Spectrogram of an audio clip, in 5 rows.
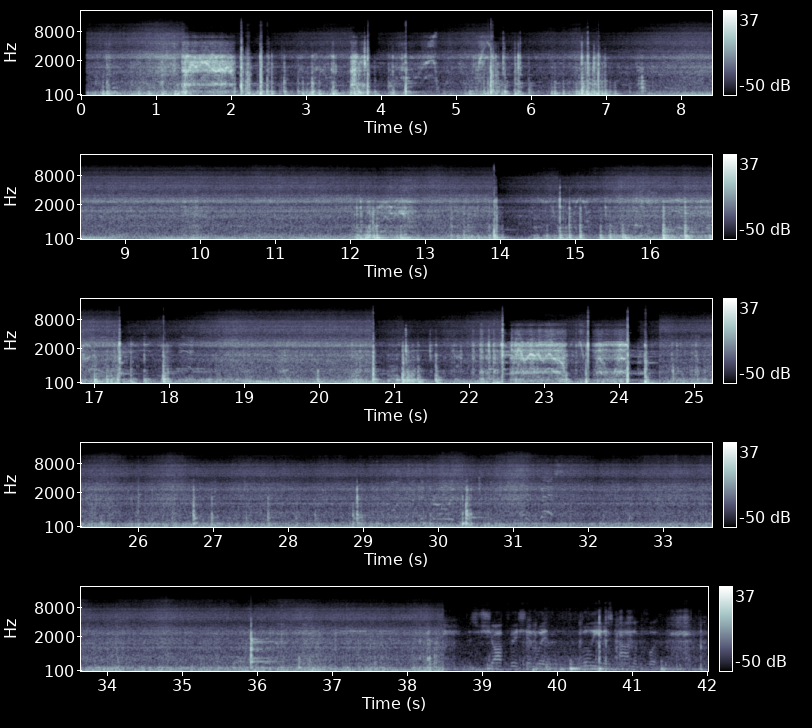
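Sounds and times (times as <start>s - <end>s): rushing water of wake: 0.0s - 42.0s
boat engines droning: 0.1s - 42.0s.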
